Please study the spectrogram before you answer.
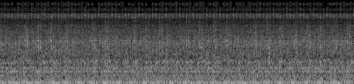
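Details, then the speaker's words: Toyota Corolla warm petrol engine idles with an uneven stumbling low thump and heavy shaking, with check-engine light on, weak power, surging and high fuel use; rough idle from cylinder misfire. "e dá para ouvir também o barulho do motor trabalhando fazendo tipo pó pó pó pó pó pó pó pó pó pó damos uns Tourinhos né Trabalhando errado"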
